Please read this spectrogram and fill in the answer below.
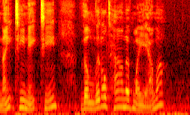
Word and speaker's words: Miami: Now, I've heard other people pronounce it Miami just like the other the place in Florida, right? But I was I was told it was Miami.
